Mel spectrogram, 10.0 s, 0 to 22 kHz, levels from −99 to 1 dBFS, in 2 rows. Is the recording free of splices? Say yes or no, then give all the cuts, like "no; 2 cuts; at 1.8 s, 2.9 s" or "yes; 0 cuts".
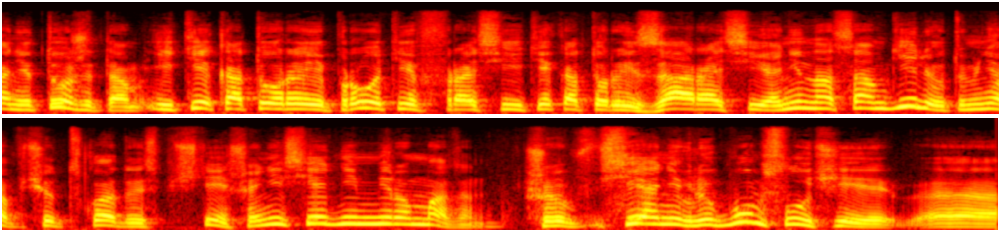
no; 1 cut; at 7.5 s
